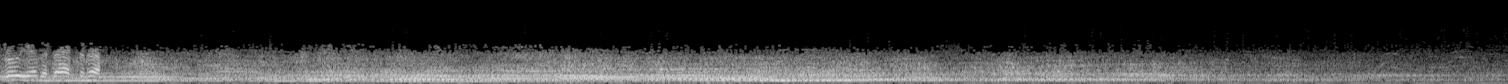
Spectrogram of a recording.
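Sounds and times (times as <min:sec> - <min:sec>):
airplane flying directly overhead: 0:00.0 - 0:15.0
speech: 0:00.1 - 0:01.2.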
